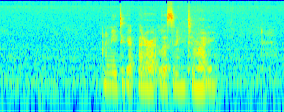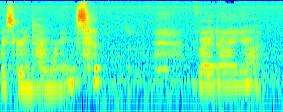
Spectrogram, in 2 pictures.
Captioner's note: giggles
